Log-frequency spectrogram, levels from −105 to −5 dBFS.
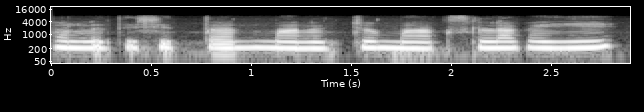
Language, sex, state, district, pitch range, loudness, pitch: Chakma, female, Tripura, Unakoti, 220-230 Hz, -13 LUFS, 225 Hz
